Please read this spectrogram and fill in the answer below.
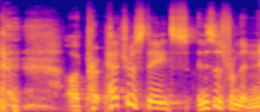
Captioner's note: laughs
